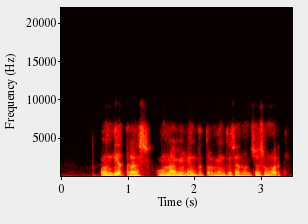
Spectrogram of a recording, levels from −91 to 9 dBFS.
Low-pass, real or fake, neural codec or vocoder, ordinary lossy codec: 7.2 kHz; fake; codec, 16 kHz, 2 kbps, FreqCodec, smaller model; Opus, 16 kbps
